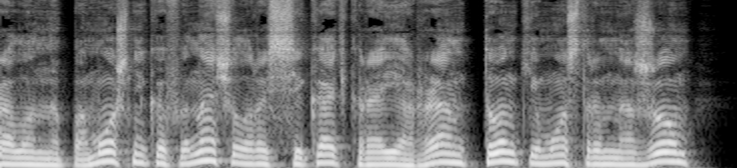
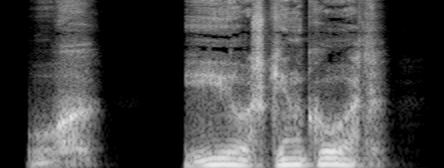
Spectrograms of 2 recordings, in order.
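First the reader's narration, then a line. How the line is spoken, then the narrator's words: Muttered. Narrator (Russian): пробормотал Карпыч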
